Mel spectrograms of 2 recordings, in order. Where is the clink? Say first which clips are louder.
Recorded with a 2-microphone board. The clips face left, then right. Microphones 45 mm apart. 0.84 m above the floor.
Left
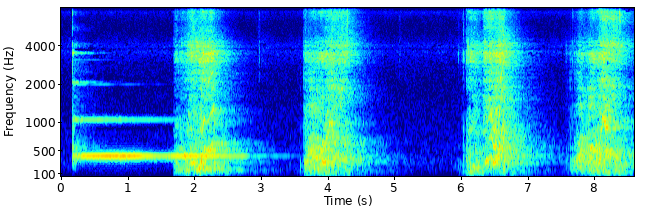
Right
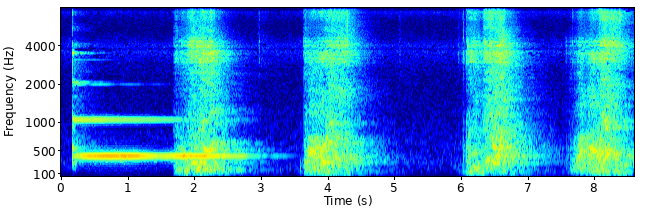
Right 2 dB; 20° right (ahead or behind), 0.8 m.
